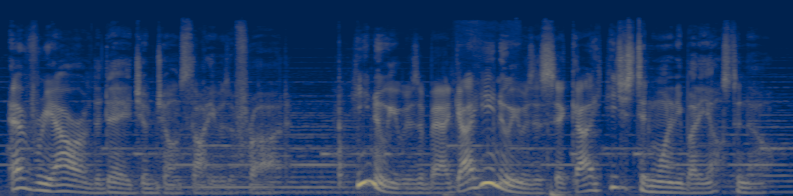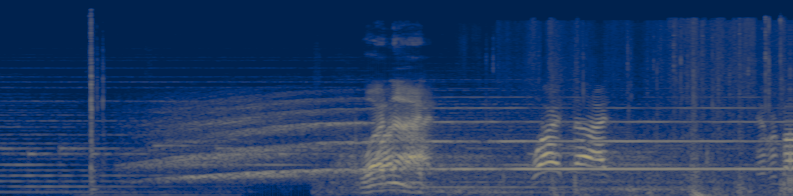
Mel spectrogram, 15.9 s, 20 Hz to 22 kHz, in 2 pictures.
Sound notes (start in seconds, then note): 9.1 sirens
